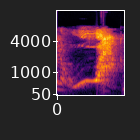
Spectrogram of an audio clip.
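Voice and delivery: high, loud whack; vocal machete-strike effect; imitated blow. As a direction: punch out the hit.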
